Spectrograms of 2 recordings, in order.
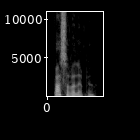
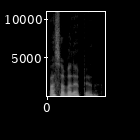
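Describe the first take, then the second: No difference in how they are said.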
